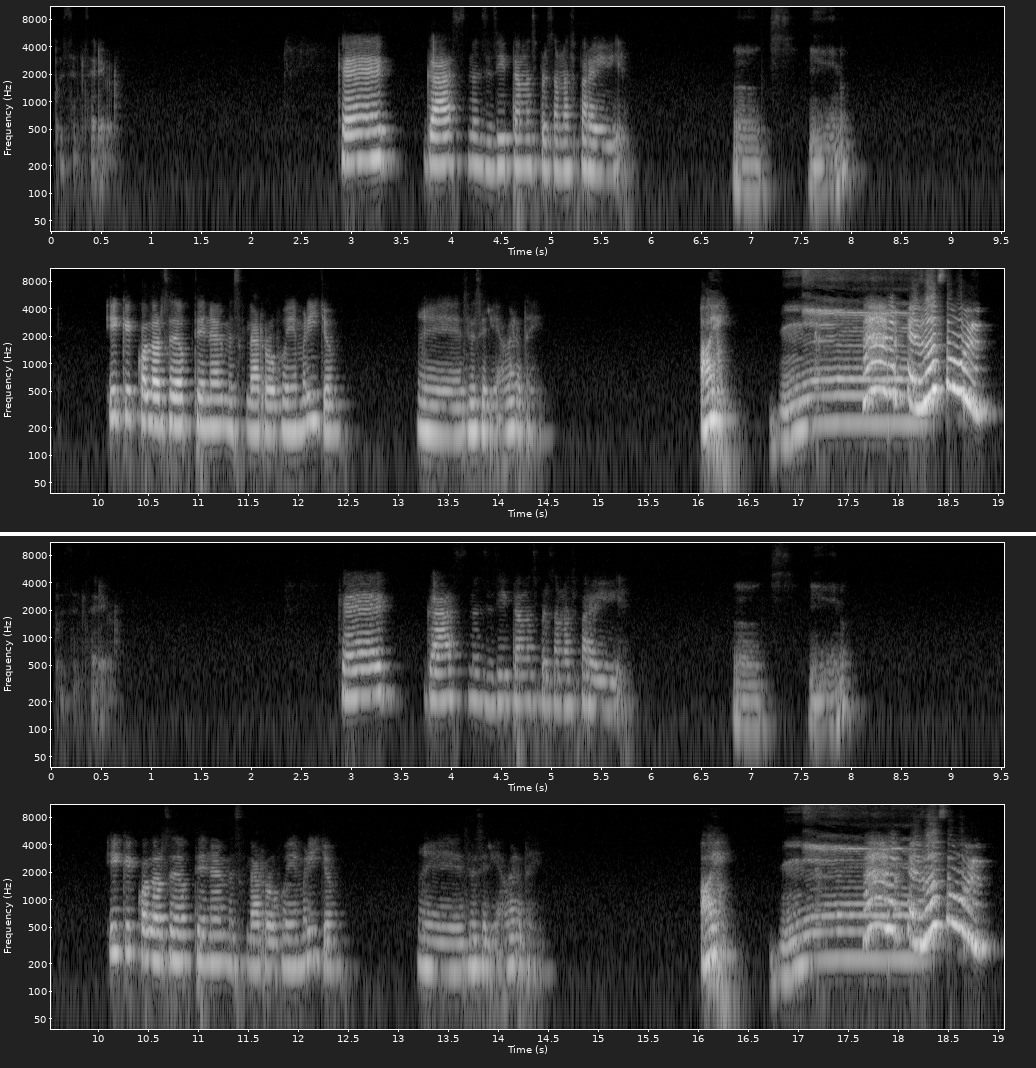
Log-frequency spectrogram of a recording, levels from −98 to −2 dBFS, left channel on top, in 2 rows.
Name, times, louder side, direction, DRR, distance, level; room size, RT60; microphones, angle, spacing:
voice 1, 2.9-3.3 3.7-5.7 10.1-12.4 13.2-14.4 16.0-16.3 17.1-17.2 17.6-18.8, left 5 dB, 85° left, 0.5 m, -28 dB
voice 2, 6.8-7.1 7.6-7.9 16.7-18.3, left 2 dB, 35° left, 0.4 m, -35 dB
2.7 x 2.5 x 2.4 m
head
